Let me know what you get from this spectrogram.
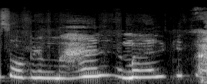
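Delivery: high, emotional declaration; tearful love. Acted. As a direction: say it through happy tears. (naiiyak na pagsabi ng pagmamahal)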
